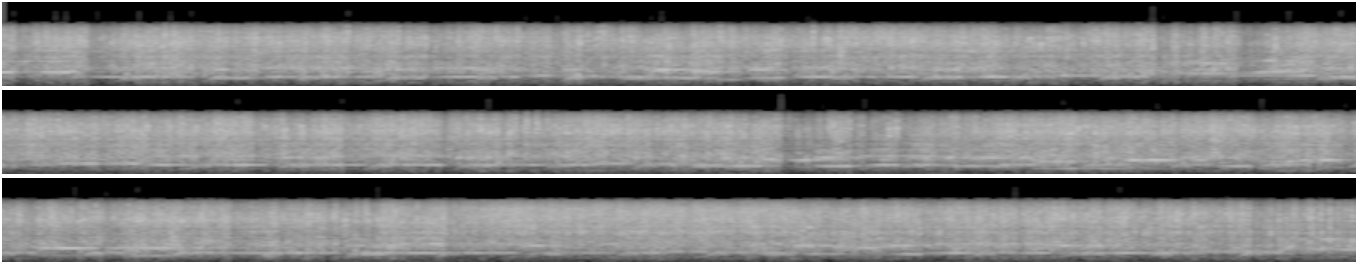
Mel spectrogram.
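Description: Ukiyo-e pachinko machine in fever mode: its electronic jingle plays a short repeating melody over a dense, steady clatter of steel balls rattling through the playfield.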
